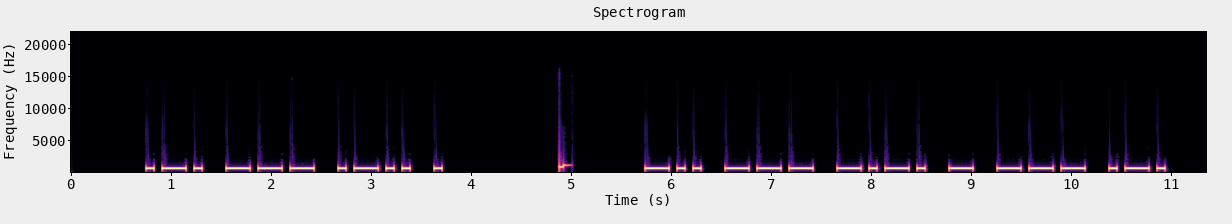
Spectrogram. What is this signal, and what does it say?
Morse code, heard as a keyed tone, about 15 wpm, 700 Hz. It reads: ROLE DOCTOR
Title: Sentences from Top 1500 Words - New Word Drill Alt - 15wpm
